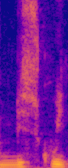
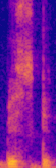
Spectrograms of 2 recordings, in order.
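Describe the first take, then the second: First: The U is sounded in the word. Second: The U is silent in the word. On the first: The speaker calls it wrong. "on ne dit pas biscuit" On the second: The speaker calls it right. "on dit biscuit"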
